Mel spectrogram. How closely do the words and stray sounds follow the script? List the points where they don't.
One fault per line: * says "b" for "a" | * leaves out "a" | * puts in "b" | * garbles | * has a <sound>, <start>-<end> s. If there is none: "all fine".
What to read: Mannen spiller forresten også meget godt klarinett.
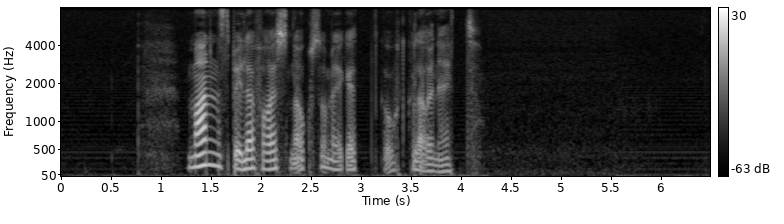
all fine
